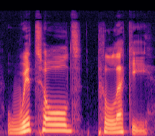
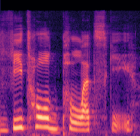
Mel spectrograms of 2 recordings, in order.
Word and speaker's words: Witold Pilecki: But if I understand correctly, the guy's name that I've asked you to research is Witold Pilecki.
